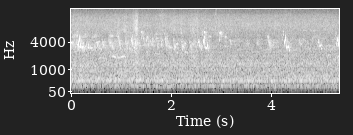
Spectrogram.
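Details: Black bees buzzing at a newly started hive in Guernay, Côtes-du-Nord: a steady, low droning hum throughout, with scattered high bird chirps and twitters above it.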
